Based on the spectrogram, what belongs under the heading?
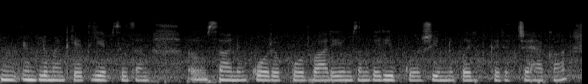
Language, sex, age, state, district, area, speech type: Kashmiri, female, 30-45, Jammu and Kashmir, Srinagar, urban, spontaneous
